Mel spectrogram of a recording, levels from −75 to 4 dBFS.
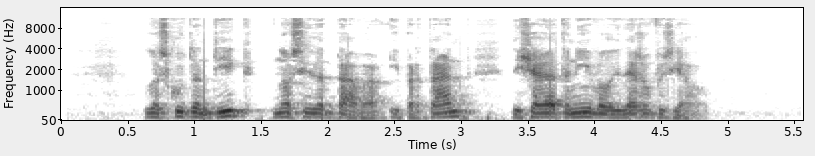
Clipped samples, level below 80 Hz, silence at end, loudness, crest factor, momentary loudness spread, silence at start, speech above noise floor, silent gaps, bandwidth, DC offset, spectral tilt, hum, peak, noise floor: under 0.1%; -50 dBFS; 0.75 s; -23 LUFS; 18 dB; 12 LU; 0.65 s; 44 dB; none; 11.5 kHz; under 0.1%; -5 dB/octave; none; -4 dBFS; -66 dBFS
